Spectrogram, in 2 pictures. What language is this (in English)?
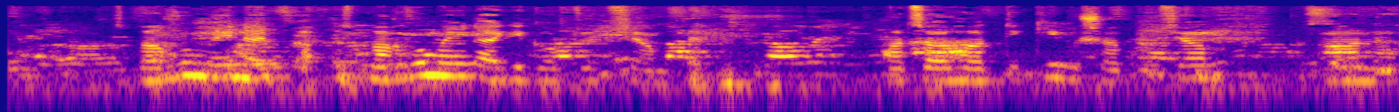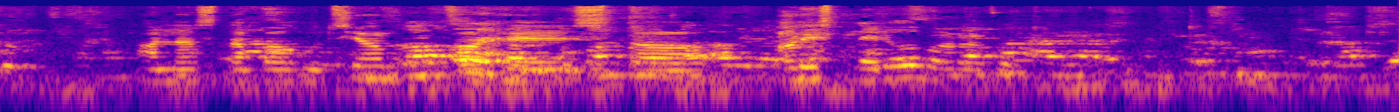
Armenian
